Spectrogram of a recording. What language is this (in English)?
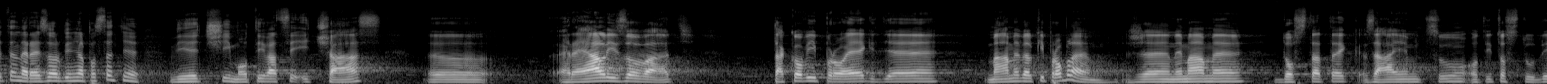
Czech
